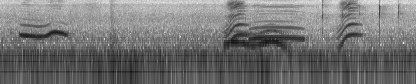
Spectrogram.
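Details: Talking Indian ringneck, a rose-ringed parakeet kept as a pet, singing and dancing: a wavering whistled phrase, then a cluster of harsh squawks and a sustained tone, ending with short rising chirps and clicks.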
